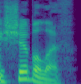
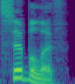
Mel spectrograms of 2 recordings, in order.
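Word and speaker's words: Shibboleth: to let none pass who could not say Shibith. The Ephromites being of a different tribe could not frame to pronounce the word right, but called it cibilith, which proved them enemies and cost them their lives.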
